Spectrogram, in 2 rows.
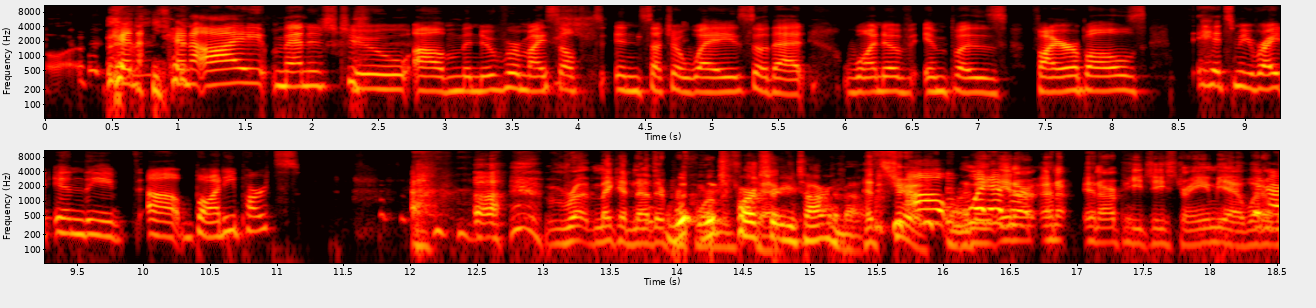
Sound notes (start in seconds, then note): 11.8 laughs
